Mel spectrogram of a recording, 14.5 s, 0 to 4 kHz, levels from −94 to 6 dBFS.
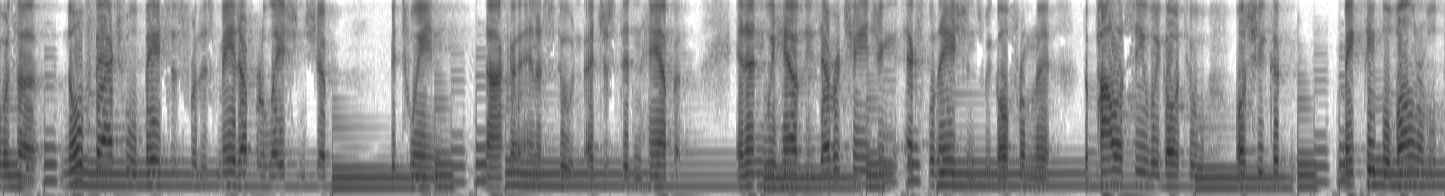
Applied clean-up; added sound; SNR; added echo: none; Guitar; 4 dB; none.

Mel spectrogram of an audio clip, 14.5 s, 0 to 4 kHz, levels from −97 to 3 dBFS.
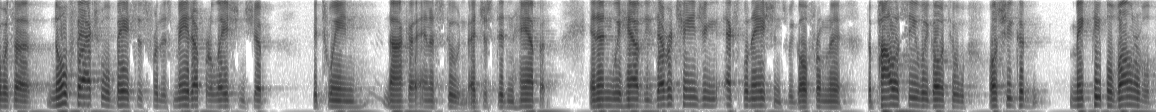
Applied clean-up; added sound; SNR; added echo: none; none; none; none.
